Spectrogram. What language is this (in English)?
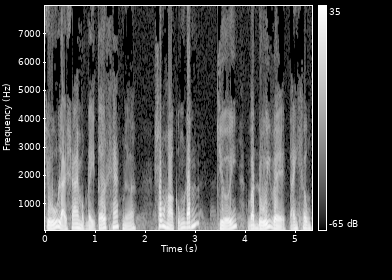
Vietnamese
